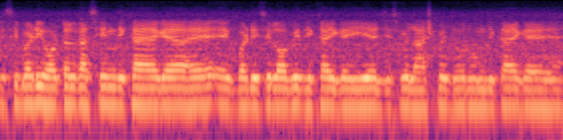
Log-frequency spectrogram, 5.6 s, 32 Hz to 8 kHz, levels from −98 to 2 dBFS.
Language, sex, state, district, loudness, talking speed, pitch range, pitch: Hindi, male, Maharashtra, Mumbai Suburban, -15 LUFS, 245 wpm, 120-125 Hz, 125 Hz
